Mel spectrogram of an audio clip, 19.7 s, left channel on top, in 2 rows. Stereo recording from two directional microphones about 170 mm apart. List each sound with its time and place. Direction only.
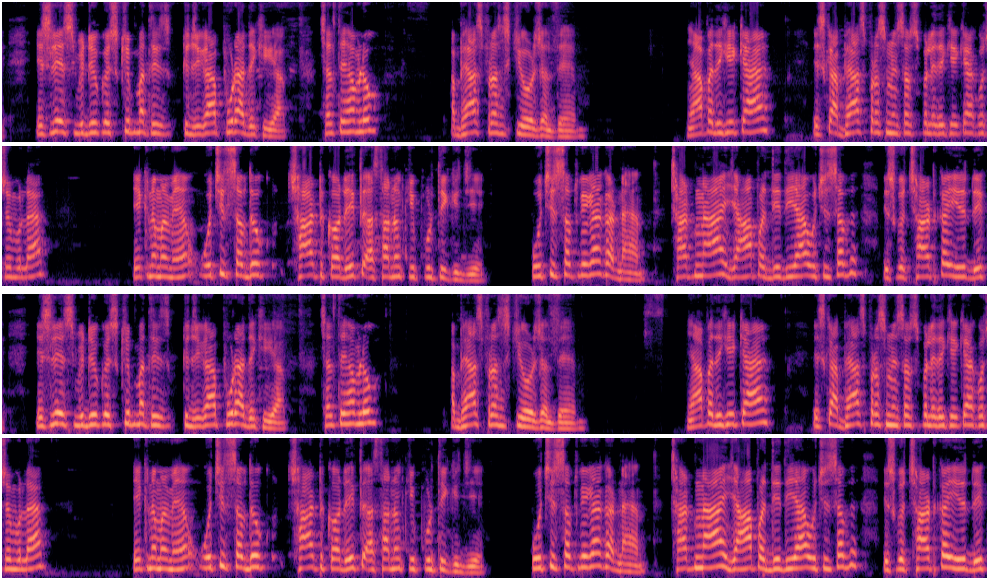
0.0 s speech: 30° right (ahead or behind)
6.8 s speech: 30° right (ahead or behind)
